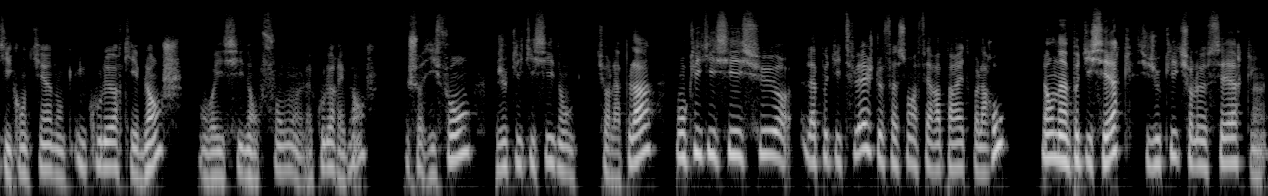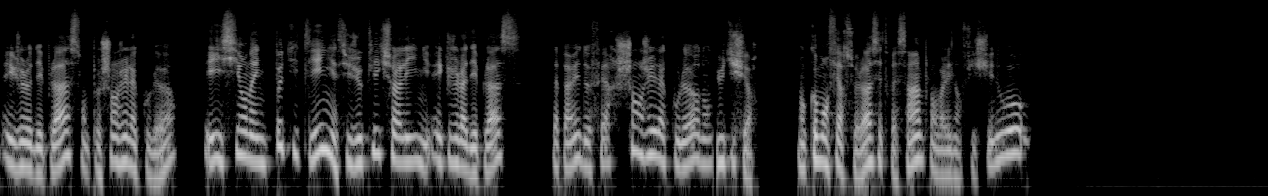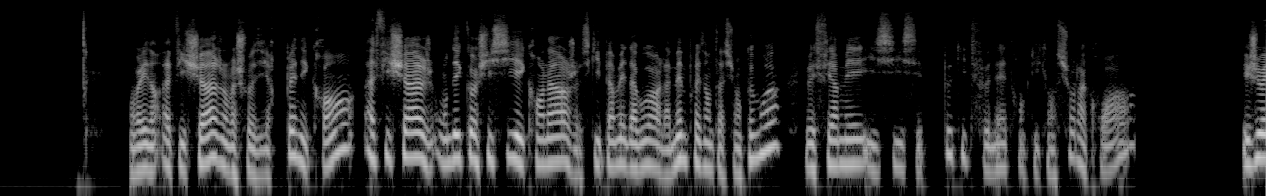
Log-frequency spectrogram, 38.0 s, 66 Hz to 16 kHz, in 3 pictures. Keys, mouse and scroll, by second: 4.1 click, 5.9 click, 6.7 click, 8.4 click, 11.6 click, 12.7-14.6 drag, 16.4-20.5 drag, 22.3 click, 23.2 click, 26.9 click, 28.1 click, 29.0 click, 31.1 click, 34.8 click, 35.9 click, 36.8 click, 37.0 click, 37.3 click.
